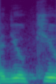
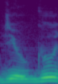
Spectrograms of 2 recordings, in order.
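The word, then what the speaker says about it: Ryugu (竜宮): Vous voyez, Shinryugu no Yukyo, entre parenthèses, Ryugu le palais, enfin on peut prononcer Ryukyu ou Ryugu, ici c'est Ryugu, n'est-ce pas, le palais des dragons, la lecture bouddhique.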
